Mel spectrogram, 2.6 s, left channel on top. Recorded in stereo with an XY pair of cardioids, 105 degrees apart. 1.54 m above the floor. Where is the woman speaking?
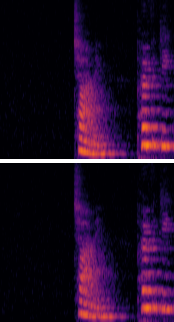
50° left, 0.5 m.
